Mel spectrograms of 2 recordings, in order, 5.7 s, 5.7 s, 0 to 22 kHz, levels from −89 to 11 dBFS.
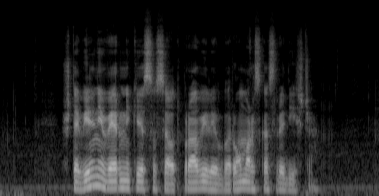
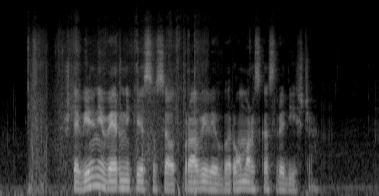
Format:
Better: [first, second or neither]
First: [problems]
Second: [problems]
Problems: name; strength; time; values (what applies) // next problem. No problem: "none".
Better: first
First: none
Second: background sound (Crumpling, crinkling); 18 dB below the speech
